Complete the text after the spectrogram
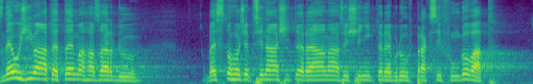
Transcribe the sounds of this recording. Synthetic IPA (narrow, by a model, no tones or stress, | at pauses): znɛuʒiːvaːt̪ɛt̪ɛːmaɦazaɾdu | bɛst̪oɦo̞ʒɛpr̝̥ɪnaːʃiːt̪ɛɾɛaːlnaːr̝ɛʃɛɲiːkt̪ɛɾɛːbudo̞wfpɾaksɪfuŋɡo̞vat̪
